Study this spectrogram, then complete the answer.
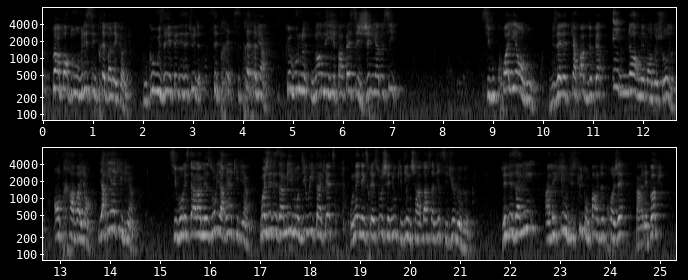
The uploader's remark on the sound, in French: Quatrième conférence de la saison 2022-2023 de V Union. À l'ULB.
